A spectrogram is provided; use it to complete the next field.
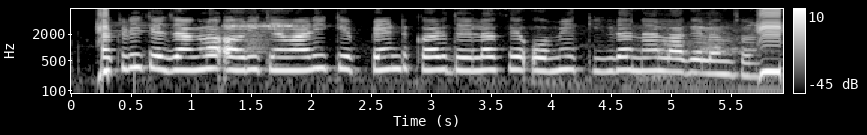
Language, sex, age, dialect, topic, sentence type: Bhojpuri, female, 18-24, Southern / Standard, agriculture, statement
